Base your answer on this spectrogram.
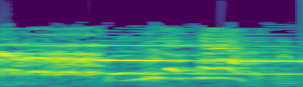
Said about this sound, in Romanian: Cocoșul iar de glas și se zbate.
